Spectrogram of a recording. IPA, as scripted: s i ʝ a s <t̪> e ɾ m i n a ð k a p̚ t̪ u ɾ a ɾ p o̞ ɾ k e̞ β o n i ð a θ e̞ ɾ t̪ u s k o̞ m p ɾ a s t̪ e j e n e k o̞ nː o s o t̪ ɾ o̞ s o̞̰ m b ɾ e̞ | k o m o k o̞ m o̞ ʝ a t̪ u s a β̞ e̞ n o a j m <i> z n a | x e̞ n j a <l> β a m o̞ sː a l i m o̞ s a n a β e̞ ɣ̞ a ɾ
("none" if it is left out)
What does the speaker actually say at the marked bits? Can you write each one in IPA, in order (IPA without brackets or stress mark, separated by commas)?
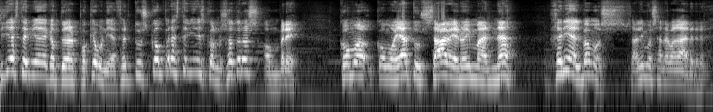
t̪, a, l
